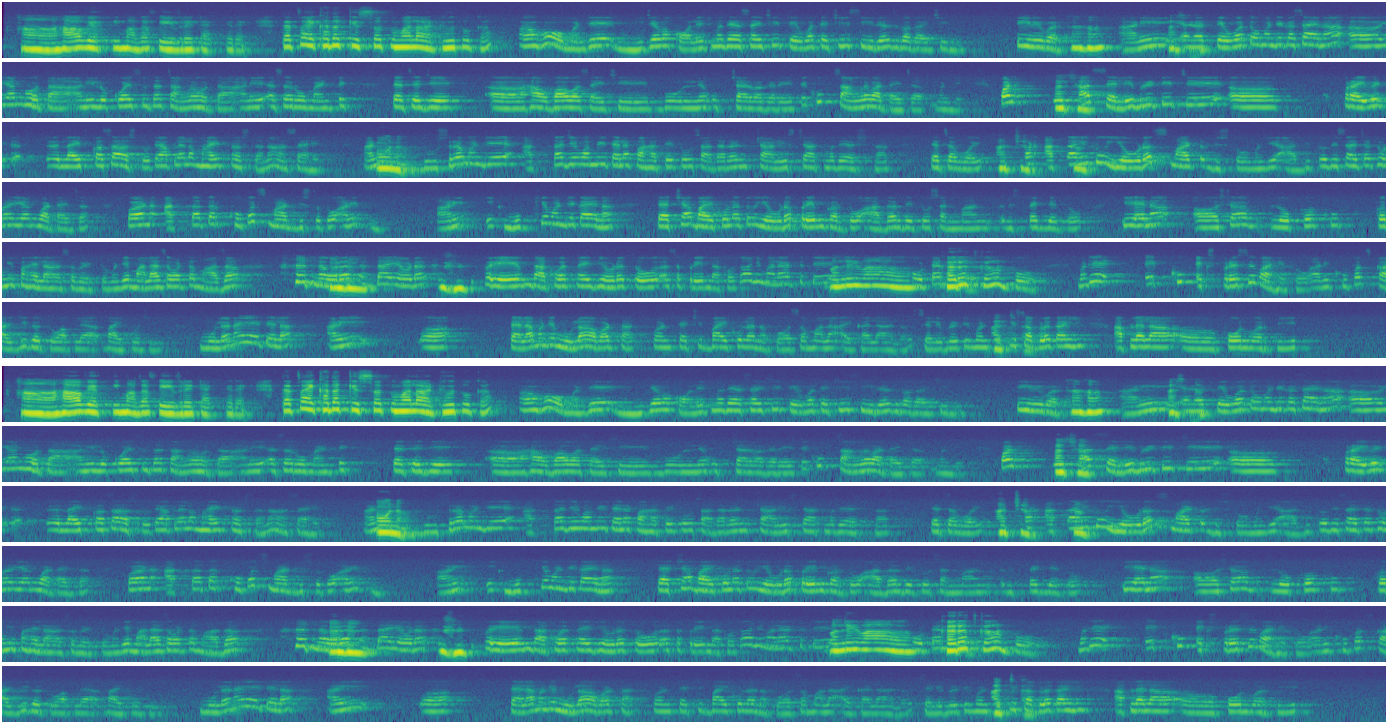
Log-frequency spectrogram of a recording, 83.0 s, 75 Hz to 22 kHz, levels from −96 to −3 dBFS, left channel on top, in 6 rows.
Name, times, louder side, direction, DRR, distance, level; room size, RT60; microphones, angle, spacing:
voice 1, 0.1-4.9 10.7-11.0 11.7-12.0 24.4-24.7 31.4-31.8 37.6-38.0 38.4-38.6 58.6-59.0 59.7-60.0 63.6-64.5 64.8-65.5 79.1-79.5, right 2 dB, 45° right, 10 dB, 1.5 m, -20 dB
voice 2, 5.2-9.6 10.1-10.6 11.2-17.3 17.7-18.4 18.7-23.4 23.8-26.7 27.3-30.9 31.3-36.5 37.0-37.5 37.9-42.4 42.8-45.3 45.9-47.7 48.1-52.3 52.7-54.9 55.3-57.9 58.1-59.7 60.2-63.7 64.5-65.1 65.5-65.7 66.1-66.5 66.8-70.8 71.2-72.2 72.4-72.9 73.4-73.7 74.3-80.1 80.3-82.1, left 2 dB, 90° left, 8 dB, 2.3 m, -29 dB
25.0 x 16.5 x 6.8 m, 0.74 s
head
